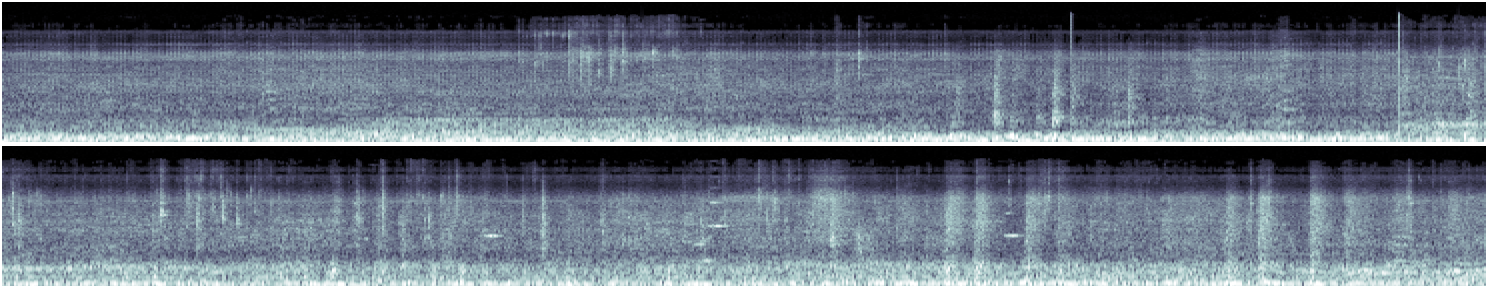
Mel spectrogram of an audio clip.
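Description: Indian Railways express passenger train running, heard from inside the coach: a steady low rumble of wheels on the track, with scattered clicks and rattles through the second half.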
